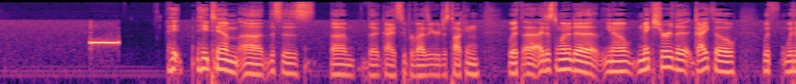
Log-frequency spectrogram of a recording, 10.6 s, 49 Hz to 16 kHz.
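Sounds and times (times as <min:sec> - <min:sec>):
faint line hiss: 0:00.0 - 0:10.5
electronic answering machine beep: 0:01.2 - 0:01.6
speech: 0:02.3 - 0:10.5.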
